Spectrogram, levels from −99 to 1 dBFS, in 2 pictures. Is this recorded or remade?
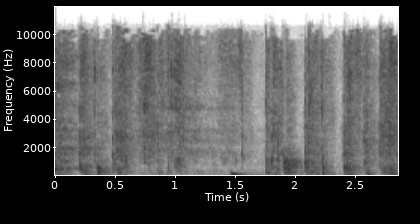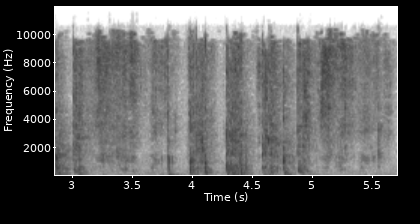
recorded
